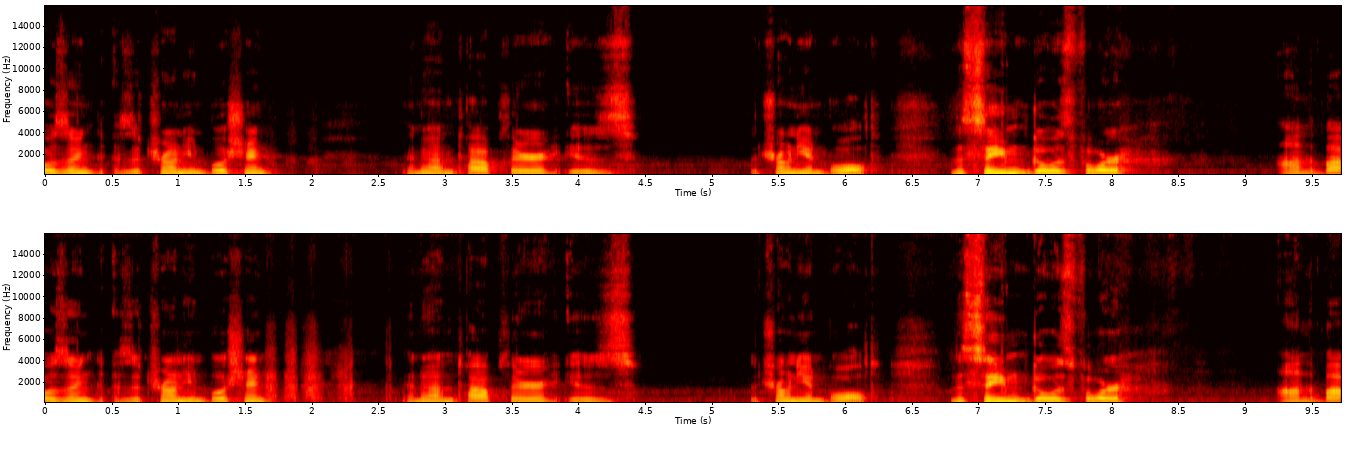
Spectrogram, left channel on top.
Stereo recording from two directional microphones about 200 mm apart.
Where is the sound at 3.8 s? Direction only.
45° right (ahead or behind).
